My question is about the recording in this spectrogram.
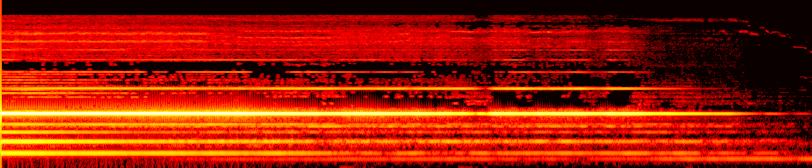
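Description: Flute and violin hold one long final note together, the high tone loudest. It dips briefly a little past halfway, then fades away and has ended about seven and a half seconds in.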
